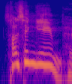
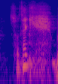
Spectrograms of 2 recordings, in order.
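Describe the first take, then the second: First: High, loud cry to a teacher; acted pleading shout over a crowd; desperate call. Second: High, soft mock call to a teacher; soft high-pitched demo cry; wrong way of calling out. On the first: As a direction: call out urgently, pitched right up. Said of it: "간절한 거죠". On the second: Shown as a demonstration. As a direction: call out high and thin, without real force. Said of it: "이렇게 하는 게 아니고".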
